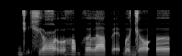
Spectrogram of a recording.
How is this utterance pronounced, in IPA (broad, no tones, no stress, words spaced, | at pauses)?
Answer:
ɡʱḭxʲuʕo̰ ɦɔbʱɤla pɛ̰ɓɤɡʲɔ ʔɤ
